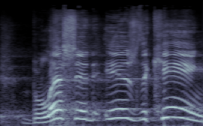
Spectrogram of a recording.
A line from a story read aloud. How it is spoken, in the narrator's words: The people were shouting praises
